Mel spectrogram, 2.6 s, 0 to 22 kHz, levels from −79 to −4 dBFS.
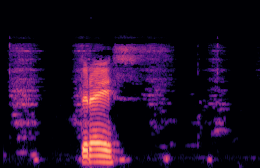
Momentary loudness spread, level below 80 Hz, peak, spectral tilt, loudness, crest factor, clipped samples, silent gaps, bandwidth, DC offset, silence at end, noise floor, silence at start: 23 LU; -66 dBFS; -2 dBFS; -4 dB/octave; -16 LUFS; 22 dB; under 0.1%; none; 9.2 kHz; under 0.1%; 1.25 s; -48 dBFS; 0.15 s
